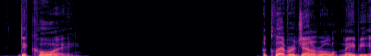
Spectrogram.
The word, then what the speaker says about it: decoy: If word six is being used as a verb meaning to lure into a trap, it is pronounced decoy. Decoy.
